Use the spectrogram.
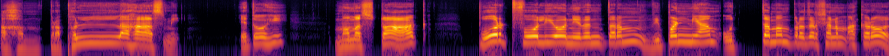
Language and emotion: Sanskrit, happy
